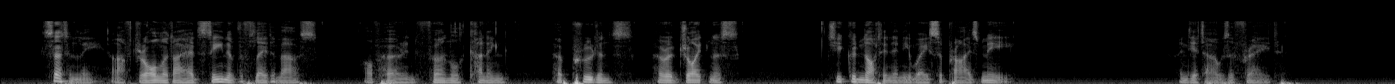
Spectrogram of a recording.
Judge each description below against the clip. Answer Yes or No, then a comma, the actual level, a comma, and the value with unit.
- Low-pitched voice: Yes, very low, 85 Hz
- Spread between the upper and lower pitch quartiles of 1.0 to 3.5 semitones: Yes, average, 2.9 semitones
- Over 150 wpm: No, slow, 135 wpm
